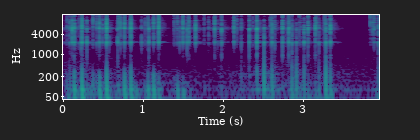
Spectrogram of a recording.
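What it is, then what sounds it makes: Ceramic jar tapped with fingernails. Long nails rapidly tap and scratch a small, hollow white ceramic jar with a pink and gold pineapple print, producing bright, clicky ticks with a steady high ring. The taps come in quick bursts with a brief pause near the end before they start again.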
